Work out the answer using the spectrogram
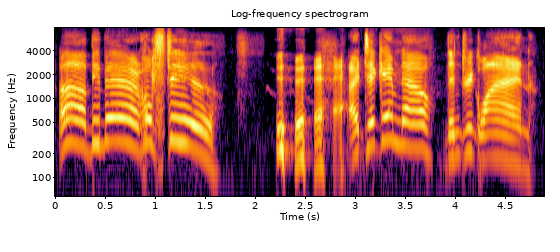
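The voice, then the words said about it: Bad put-on French accent. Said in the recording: “doing a shitty French accent”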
